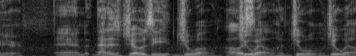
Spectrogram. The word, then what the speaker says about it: Jewell: So we go with we're gonna go back to another Fleetster here, and that is Josie Jewell.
